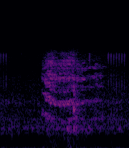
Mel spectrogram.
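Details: A talkative domestic cat gives one drawn-out, voiced meow lasting under a second, rich in harmonics, rising then easing off, over a faint steady hiss.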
